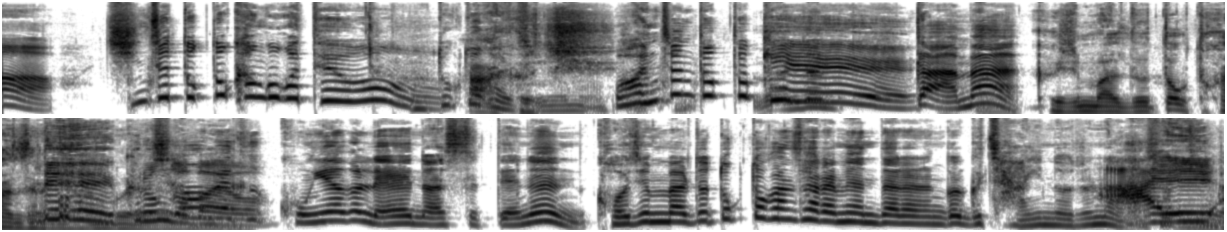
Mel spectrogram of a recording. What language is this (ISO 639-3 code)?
kor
